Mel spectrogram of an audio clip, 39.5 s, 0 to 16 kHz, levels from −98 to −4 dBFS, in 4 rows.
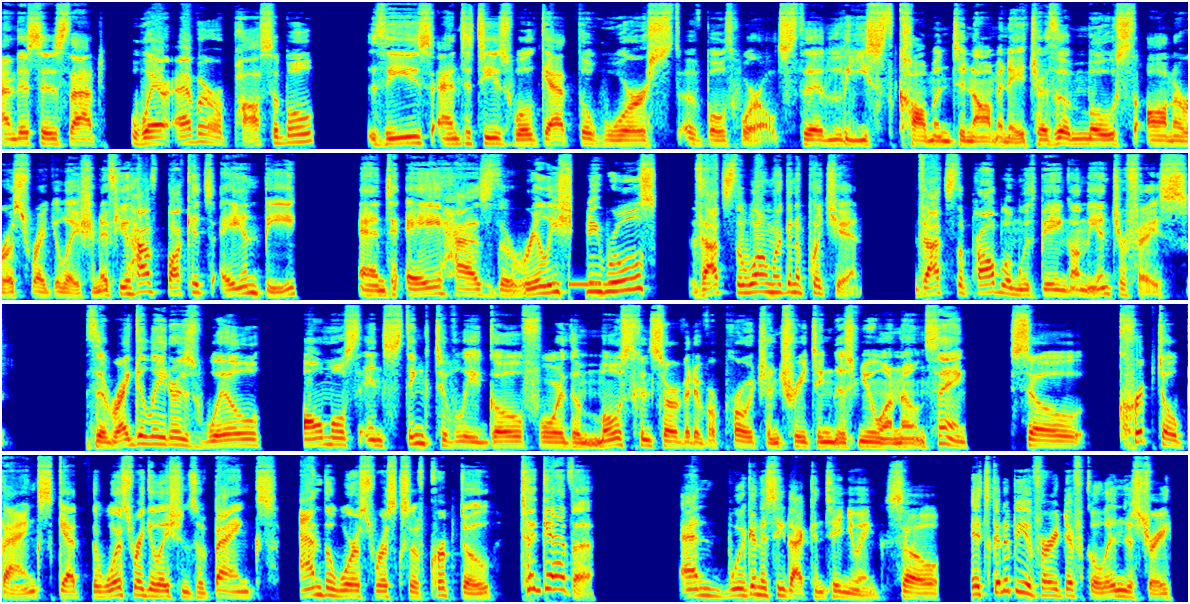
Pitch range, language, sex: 120-160 Hz, English, male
